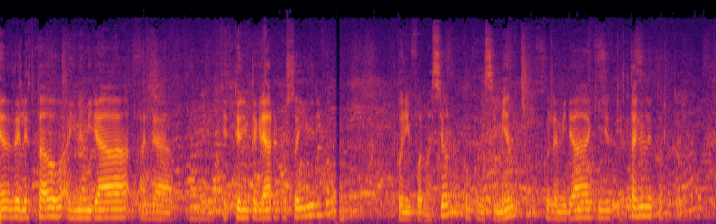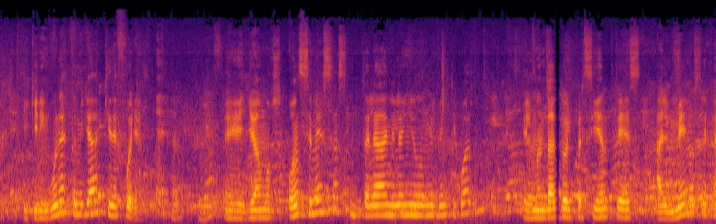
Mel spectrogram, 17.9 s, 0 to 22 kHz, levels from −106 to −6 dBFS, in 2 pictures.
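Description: The audio shows clock drift between sender and receiver, running all through the clip. The sender's clock runs slow, by roughly 4 percent against the receiver. Audio arrives a little too slowly, so the jitter buffer keeps draining. The pace sounds slightly dragged and uneven rather than broken. From 0.20 s to 17.80 s there are repeated timing corrections. The receiver keeps repeating short pieces so it does not run dry. Playback ends up at about 96 percent speed, and roughly 0.7 s is added overall. Each repeat is small. They all push the same way, but they are unevenly spaced. If heard at all, they come across as faint hiccups and a wavering tempo. Twice the buffer did run empty, giving a short stall from a late packet. The first is at 4.18 to 4.25 s. The receiver held the last sound for 49 ms until the packet arrived. The second is at 15.88 to 15.95 s, held for 47 ms. Nothing is lost in either case. 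Playback resumes from the same point. Each stall sounds like a brief held sound with a slight buzz or dip. The delay grows by the held amount each time, and the slow sender likely causes both stalls.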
